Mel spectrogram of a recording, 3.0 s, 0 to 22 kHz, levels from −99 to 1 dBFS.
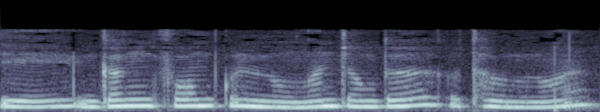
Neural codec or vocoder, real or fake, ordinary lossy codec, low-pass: none; real; MP3, 32 kbps; 7.2 kHz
